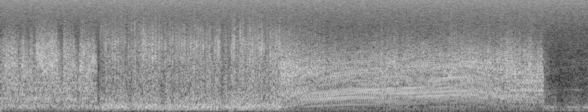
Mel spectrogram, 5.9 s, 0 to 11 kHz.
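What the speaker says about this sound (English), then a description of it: "Both cars get off beautifully, but Denny Darrell gets there first in the M" Two drag racing cars launch off the line at the 1972 UDRA Spring Nationals, a loud, steady roar with wind buffeting, engine pitch sweeping upward as they pull away, then dropping off abruptly near the end.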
